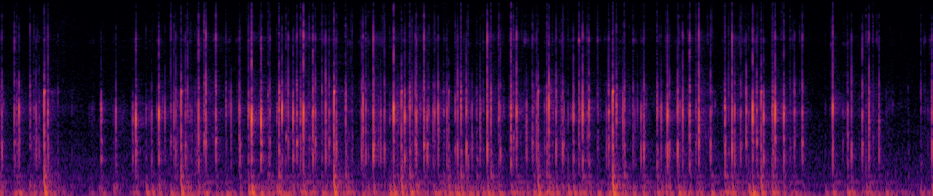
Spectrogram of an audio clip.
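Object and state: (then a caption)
Plastic mechanical keyboard. Fingertips of both hands type steadily on a compact pink-and-cream plastic mechanical keyboard with thick XDA-profile keycaps, Gateron Yellow switches and a polycarbonate plate, sitting on a desk mat. A dense, even stream of short, bright clacks with a soft low thump underneath fills the clip, each keystroke dying away almost instantly. The typing dips briefly near the start and again toward the end.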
